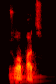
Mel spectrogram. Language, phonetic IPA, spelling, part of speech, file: Polish, [ˈʒwɔpat͡ɕ], żłopać, verb, LL-Q809 (pol)-żłopać.wav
